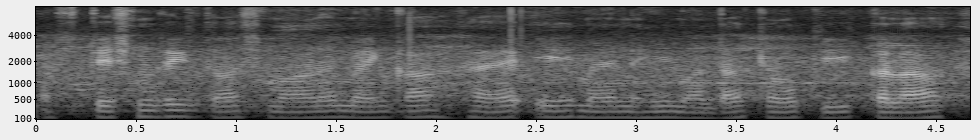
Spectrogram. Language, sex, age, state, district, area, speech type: Punjabi, male, 18-30, Punjab, Bathinda, rural, spontaneous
